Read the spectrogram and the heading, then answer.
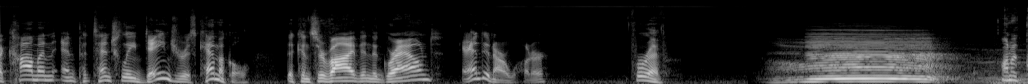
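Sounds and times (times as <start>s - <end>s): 
speech: 0.0s - 5.6s, 6.3s - 6.8s, 7.7s - 10.2s
cow mooing: 7.6s - 10.2s.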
